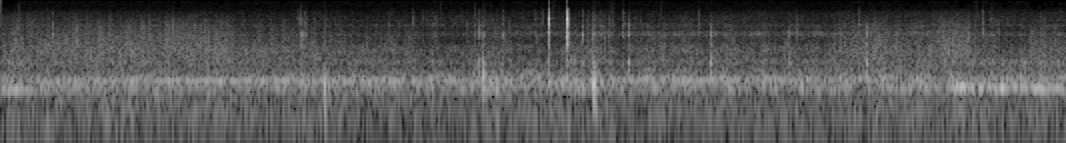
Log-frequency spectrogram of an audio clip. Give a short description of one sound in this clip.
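A bicycle rattles and clicks as it rolls over the road.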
